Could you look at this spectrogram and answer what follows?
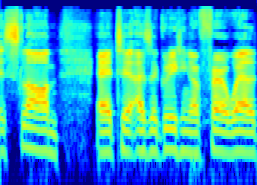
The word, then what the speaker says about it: Slán: Slán is an easy in Irish. It's just a single syllable. – Slán.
